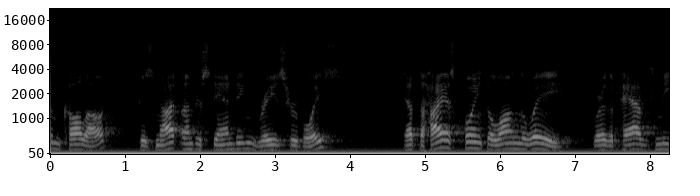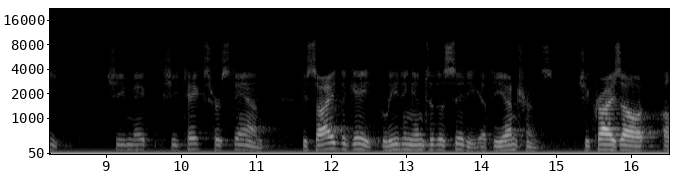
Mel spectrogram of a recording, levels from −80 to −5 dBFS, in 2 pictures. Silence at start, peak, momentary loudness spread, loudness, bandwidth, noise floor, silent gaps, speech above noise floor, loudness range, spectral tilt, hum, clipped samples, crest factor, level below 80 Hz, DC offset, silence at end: 0 s; -16 dBFS; 17 LU; -44 LUFS; 8.8 kHz; -63 dBFS; none; 20 dB; 10 LU; -6 dB/octave; none; under 0.1%; 26 dB; -62 dBFS; 3%; 0 s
